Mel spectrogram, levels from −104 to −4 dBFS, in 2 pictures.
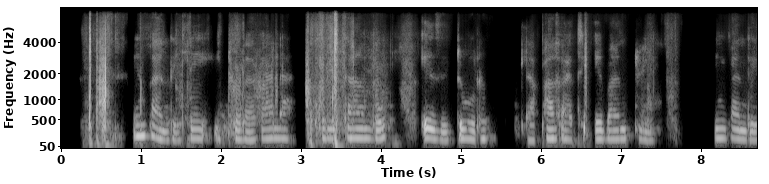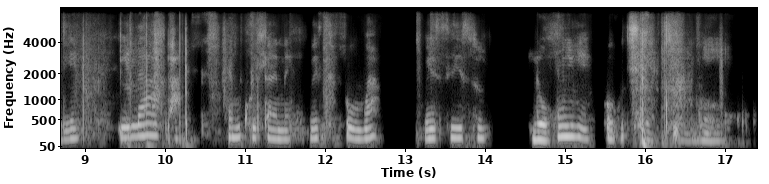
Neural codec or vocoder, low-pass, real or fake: codec, 16 kHz, 4 kbps, X-Codec, HuBERT features, trained on general audio; 7.2 kHz; fake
